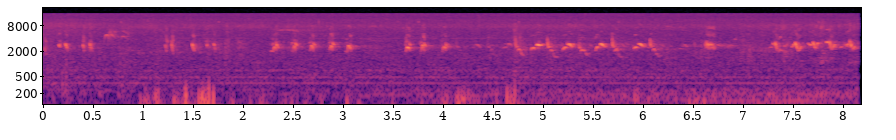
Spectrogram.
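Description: Small birds chirping: many short, high chirps in quick runs, with faint low rumbling underneath.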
